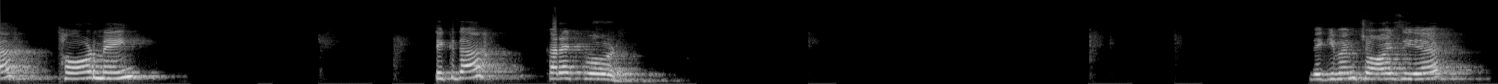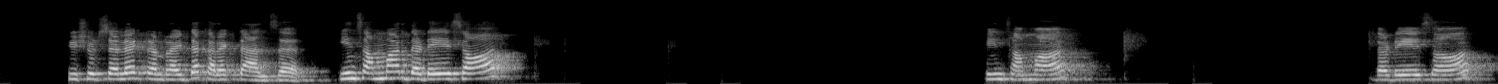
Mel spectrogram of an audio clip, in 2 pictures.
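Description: A woman speaks clearly and slowly, as if teaching, close by.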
